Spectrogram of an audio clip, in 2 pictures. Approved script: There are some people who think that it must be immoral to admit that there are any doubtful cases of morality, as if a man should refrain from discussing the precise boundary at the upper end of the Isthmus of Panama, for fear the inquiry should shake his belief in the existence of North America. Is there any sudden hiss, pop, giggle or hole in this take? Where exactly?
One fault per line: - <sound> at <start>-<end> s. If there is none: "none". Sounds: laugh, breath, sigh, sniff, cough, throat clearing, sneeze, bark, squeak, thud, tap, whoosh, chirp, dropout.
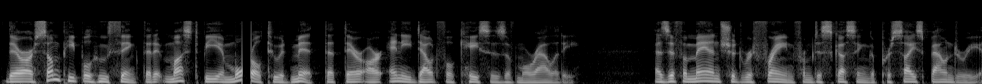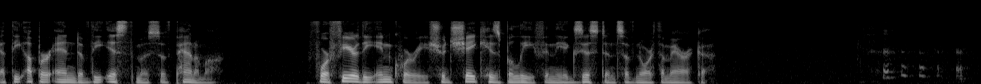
- dropout at 2.4-2.5 s
- laugh at 18.4-19.5 s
